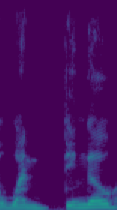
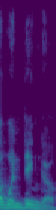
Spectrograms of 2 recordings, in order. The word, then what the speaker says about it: Wendigo: the Native American like mythology creature called the Wendigo, I believe it's pronounced. Wendigo. Yes. Mhm. Yeah, Wendigo.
